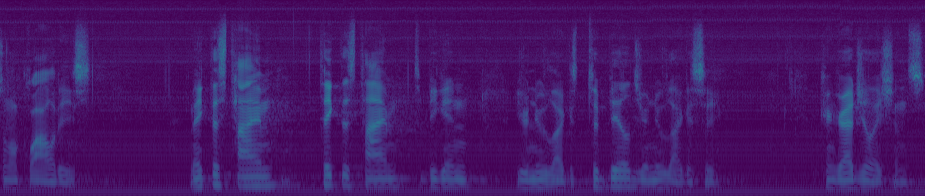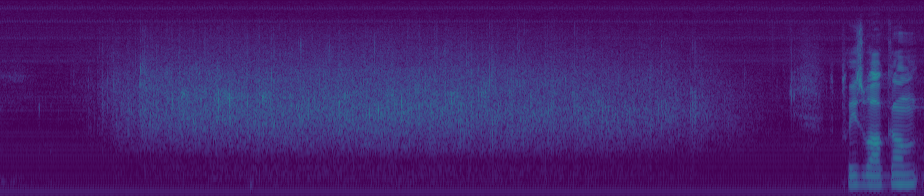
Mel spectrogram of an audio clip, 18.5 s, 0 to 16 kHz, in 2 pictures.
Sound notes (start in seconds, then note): 8.5 applause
